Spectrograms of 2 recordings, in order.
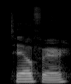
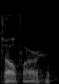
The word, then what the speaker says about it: Telfar: So when we talk about Tailfair, that's how you say it. Telfar.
